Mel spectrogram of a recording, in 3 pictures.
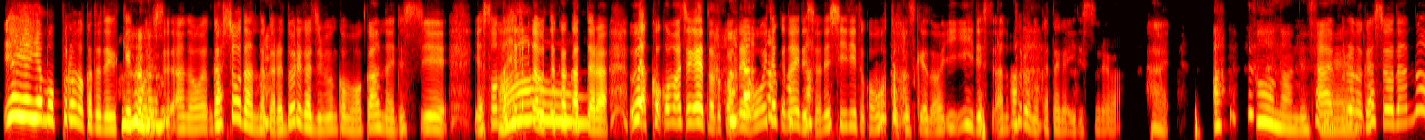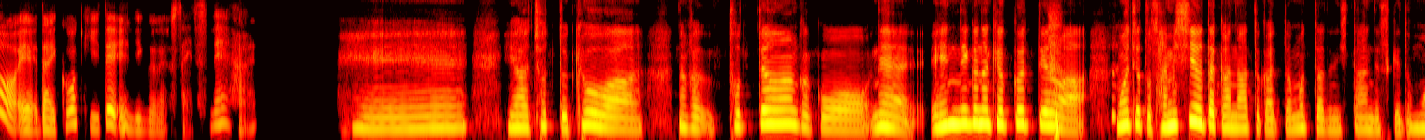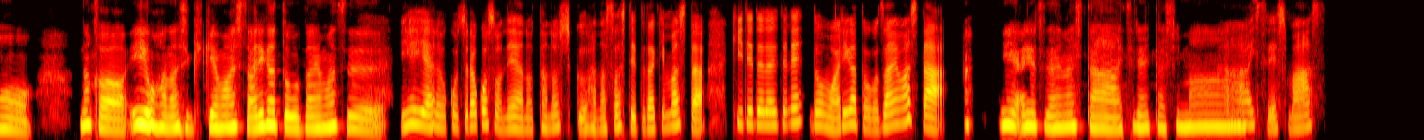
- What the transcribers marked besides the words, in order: laugh; laugh; laughing while speaking: "CDとか持ってますけど"; laugh; tapping; laugh; other background noise; laugh
- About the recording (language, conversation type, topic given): Japanese, podcast, 人生の最期に流したい「エンディング曲」は何ですか？
- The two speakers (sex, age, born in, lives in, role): female, 55-59, Japan, United States, guest; female, 60-64, Japan, Japan, host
